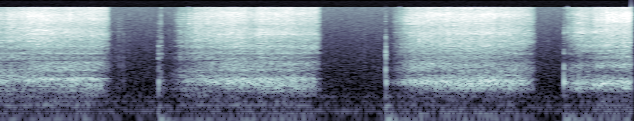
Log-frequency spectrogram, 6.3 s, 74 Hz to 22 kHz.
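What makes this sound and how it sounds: A bristle brush is rubbed over the sole of an antique leather shoe held upright on a table, sole facing out. Four long, steady scrubbing strokes produce a dense, bristly rasp with a mid-range body around 470 Hz. Each stroke is separated by a short quiet gap, with a faint click as the brush restarts.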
